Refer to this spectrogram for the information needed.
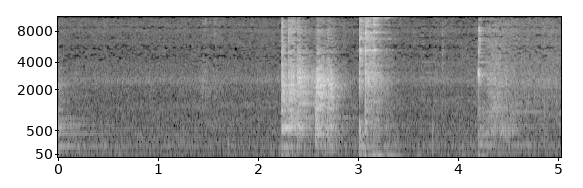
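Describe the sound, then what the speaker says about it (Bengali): A lid lifted off a pot of goat liver stir-fry cooking over a medium flame, a few sharp close metallic clanks and scrapes breaking a quiet background. "এখন ঢাকাটা তুলব।"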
